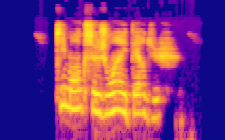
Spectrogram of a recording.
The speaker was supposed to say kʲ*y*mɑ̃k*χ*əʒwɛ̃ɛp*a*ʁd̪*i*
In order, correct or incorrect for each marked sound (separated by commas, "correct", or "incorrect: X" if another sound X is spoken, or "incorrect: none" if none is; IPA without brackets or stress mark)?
incorrect: i, incorrect: s, incorrect: ɛ, incorrect: y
